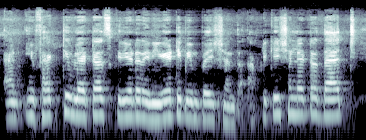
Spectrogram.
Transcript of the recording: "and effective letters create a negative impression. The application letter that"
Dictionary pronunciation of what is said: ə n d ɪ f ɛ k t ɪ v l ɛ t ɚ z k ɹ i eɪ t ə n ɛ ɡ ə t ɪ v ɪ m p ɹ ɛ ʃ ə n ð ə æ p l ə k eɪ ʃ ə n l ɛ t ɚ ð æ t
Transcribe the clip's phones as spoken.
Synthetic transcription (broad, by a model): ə n d ɪ f ɛ k t ɪ v l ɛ t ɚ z k ɹ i eɪ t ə n ɛ ɡ ə t ɪ v ɪ m p ɹ ɛ ʃ ə n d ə æ p l ə k eɪ ʃ ə n l ɛ t ɚ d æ t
